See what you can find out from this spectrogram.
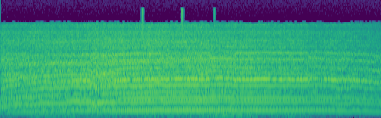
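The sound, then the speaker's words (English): Two enormous chunks of glacier ice rubbing together, giving a loud, steady, buzzing drone rich in overtones that holds nearly level in pitch throughout, alone with no talk. “This is the sound of two enormous chunks of ice rubbing up against each other.”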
